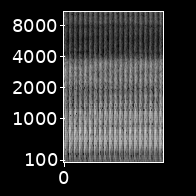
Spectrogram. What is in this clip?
m230 chain gun burst 3
army, rifle, schuss, shot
